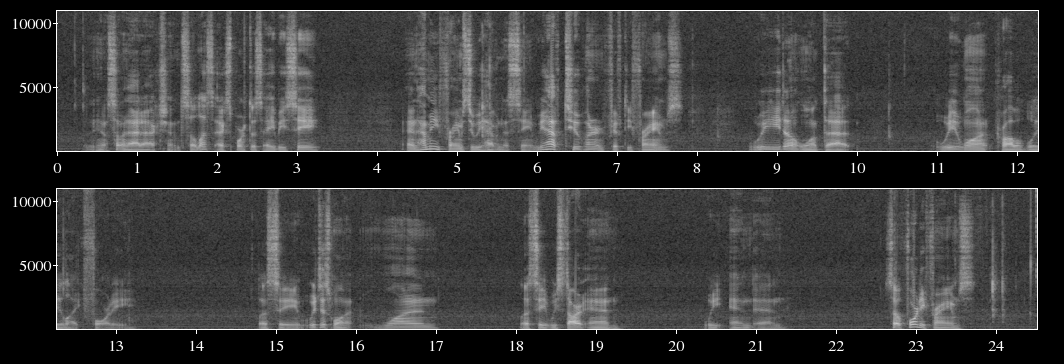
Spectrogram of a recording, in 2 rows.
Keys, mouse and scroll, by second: 0.5 click, 8.4 shift+Num_Lock, 8.4 click, 10.8 shift+right click, 23.7 click, 24.1 1.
